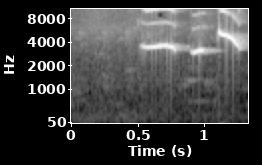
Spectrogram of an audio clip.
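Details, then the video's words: Oriental magpie-robin competitive song used to lure rivals; after a quiet start, three clear whistled notes, a level one, a lower slurred one and a final loud downslurred whistle. "choè than mồi kích bổi đấu GIỌNG CỰC TO"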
